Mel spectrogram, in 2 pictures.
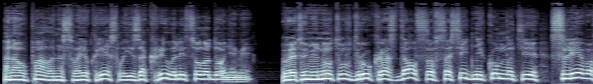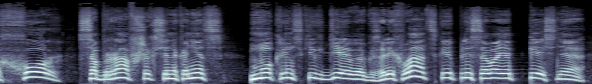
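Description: A man reading a classic novel as an audiobook in a measured, expressive way. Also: fairly high pitch, no room sound, studio quality. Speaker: audiobook narrator.

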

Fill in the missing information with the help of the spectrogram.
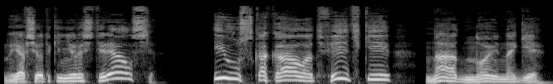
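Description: A man's voice: fairly high pitch, sing-song, measured pace, no room sound, studio quality. A man narrating a children's story in the first person, telling it animatedly as a storyteller.

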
